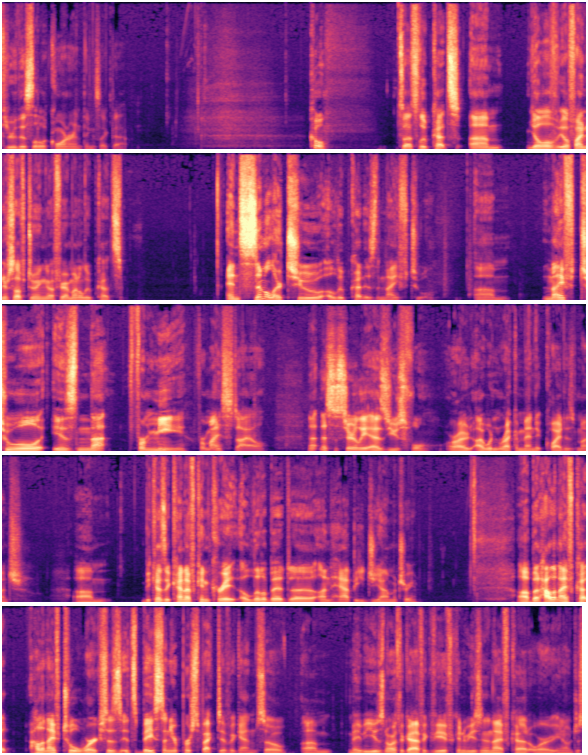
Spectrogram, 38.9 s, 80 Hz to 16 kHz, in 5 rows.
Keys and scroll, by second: 36.3-36.8 typing.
